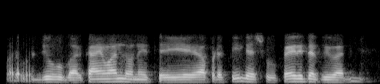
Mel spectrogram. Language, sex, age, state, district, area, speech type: Gujarati, male, 18-30, Gujarat, Morbi, urban, conversation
